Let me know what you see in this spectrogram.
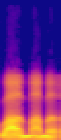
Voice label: taunt head pain; pyro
